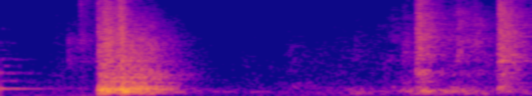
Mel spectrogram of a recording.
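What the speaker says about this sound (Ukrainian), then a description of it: "То перше закрий ту ящичок." A small drawer pushed shut in a home, one firm knock followed by lighter bumps and knocks, with a voice talking nearby.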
